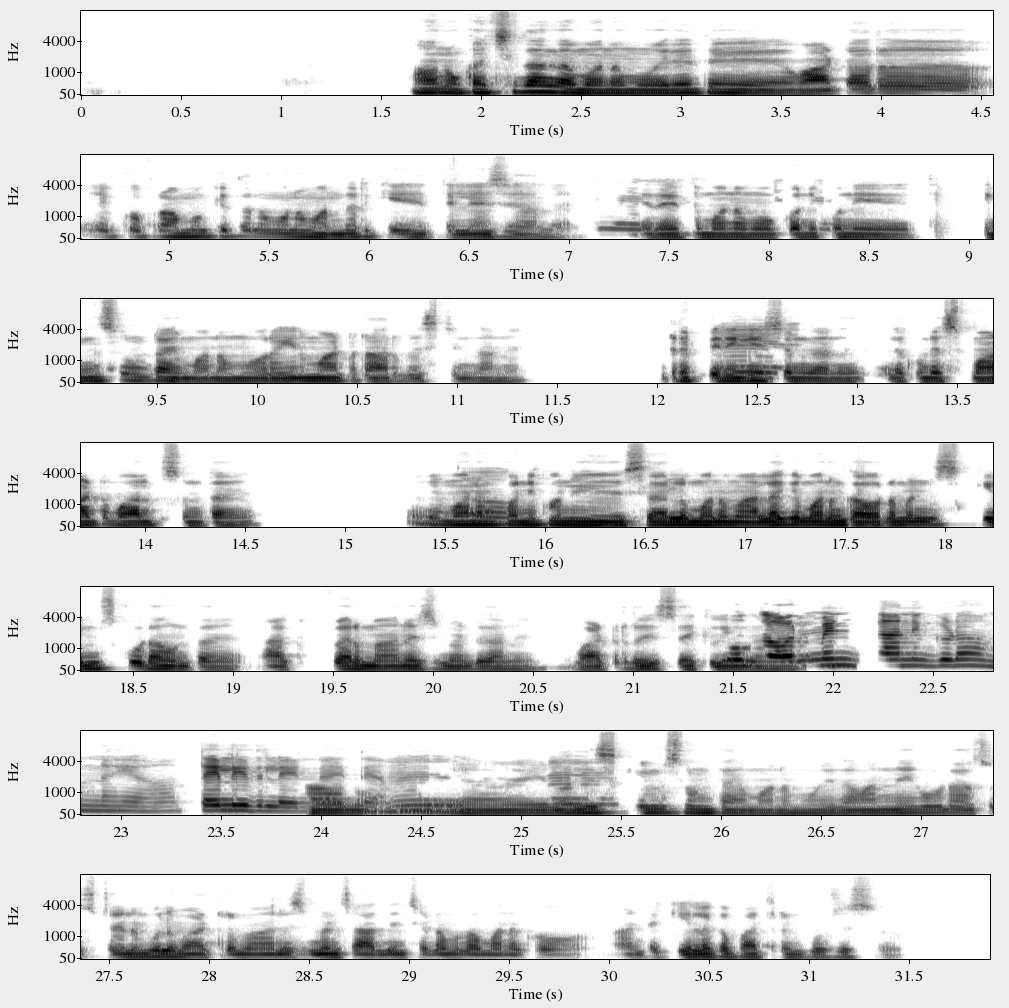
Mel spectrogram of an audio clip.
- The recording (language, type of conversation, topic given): Telugu, podcast, మనం రోజువారీ జీవితంలో నీటిని వృథా చేయకుండా ఎలా జీవించాలి?
- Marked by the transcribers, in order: in English: "రెయిన్ వాటర్ హార్వెస్టింగ్"; in English: "డ్రిప్ ఇరిగేషన్"; in English: "స్మార్ట్ వాల్వ్స్"; in English: "గవర్నమెంట్ స్కీమ్స్"; in English: "ఆక్విఫైర్ మేనేజ్మెంట్"; in English: "వాటర్ రీసైక్లింగ్"; in English: "గవర్నమెంట్"; in English: "స్కీమ్స్"; in English: "సస్టెయినబుల్ వాటర్ మేనేజ్మెంట్"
